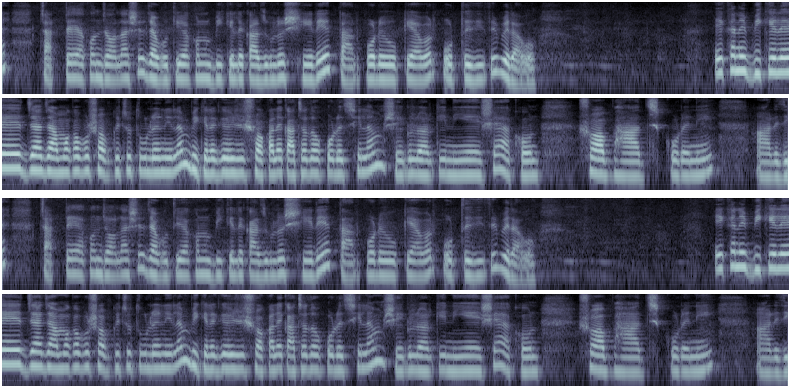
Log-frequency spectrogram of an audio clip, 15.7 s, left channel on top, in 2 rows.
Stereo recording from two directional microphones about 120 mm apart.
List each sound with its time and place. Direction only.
0.0 s speech: 10° left (ahead or behind)
7.1 s speech: 15° left (ahead or behind)
14.1 s speech: 15° right (ahead or behind)
14.3 s speech: 5° left (ahead or behind)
